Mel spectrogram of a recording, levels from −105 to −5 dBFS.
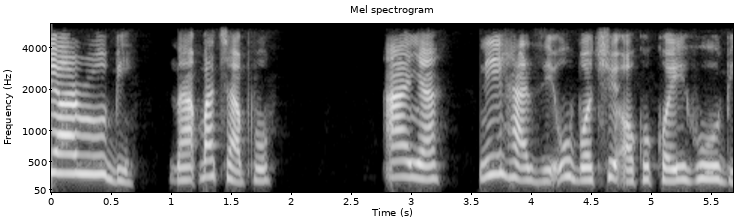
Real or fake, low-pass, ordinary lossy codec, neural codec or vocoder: real; 5.4 kHz; none; none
